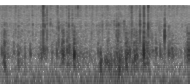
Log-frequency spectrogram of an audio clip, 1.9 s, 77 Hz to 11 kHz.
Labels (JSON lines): {"label": "biophony, sea urchins (Echinidae)", "recorder": "SoundTrap 600 or HydroMoth"}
